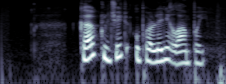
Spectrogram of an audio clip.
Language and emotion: Russian, neutral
